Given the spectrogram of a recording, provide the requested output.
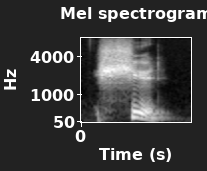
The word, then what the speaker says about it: should: Should, importante la pronunciación, SH, y la L no se pronuncia. Should, should, should.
